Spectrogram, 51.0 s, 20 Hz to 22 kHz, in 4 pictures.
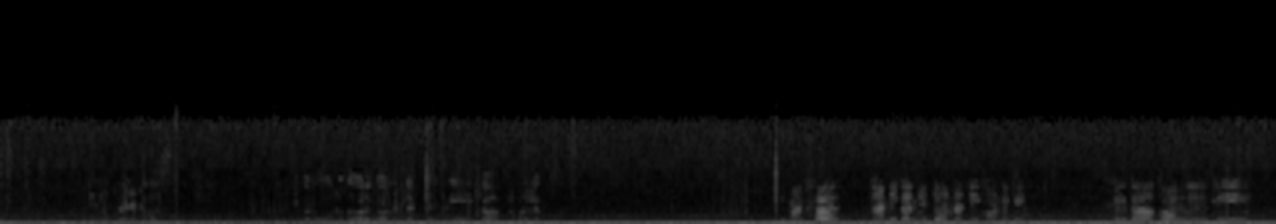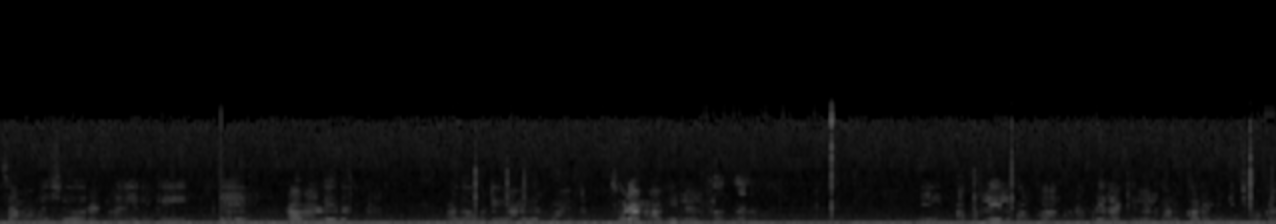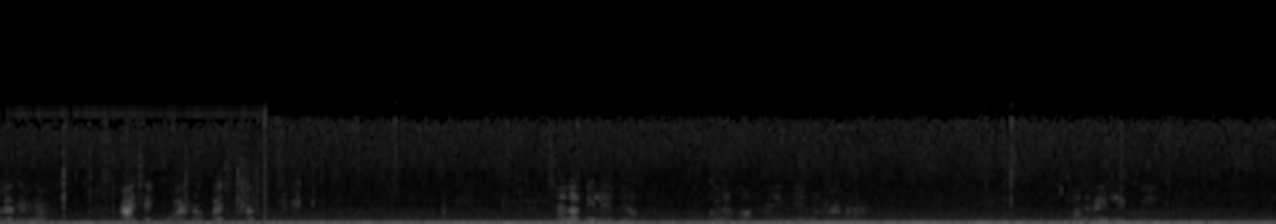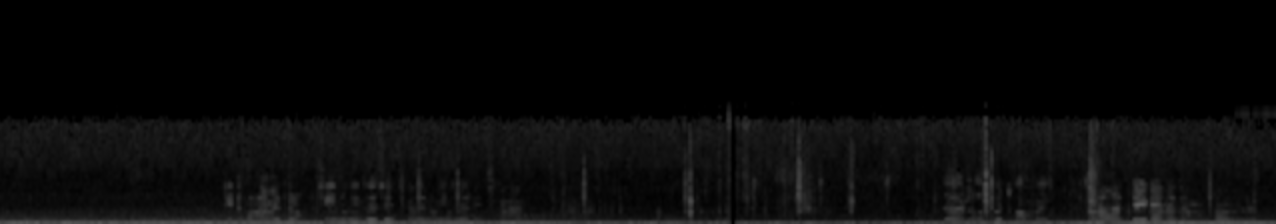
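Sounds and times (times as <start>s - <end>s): car road and engine rumble: 0.0s - 51.0s.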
